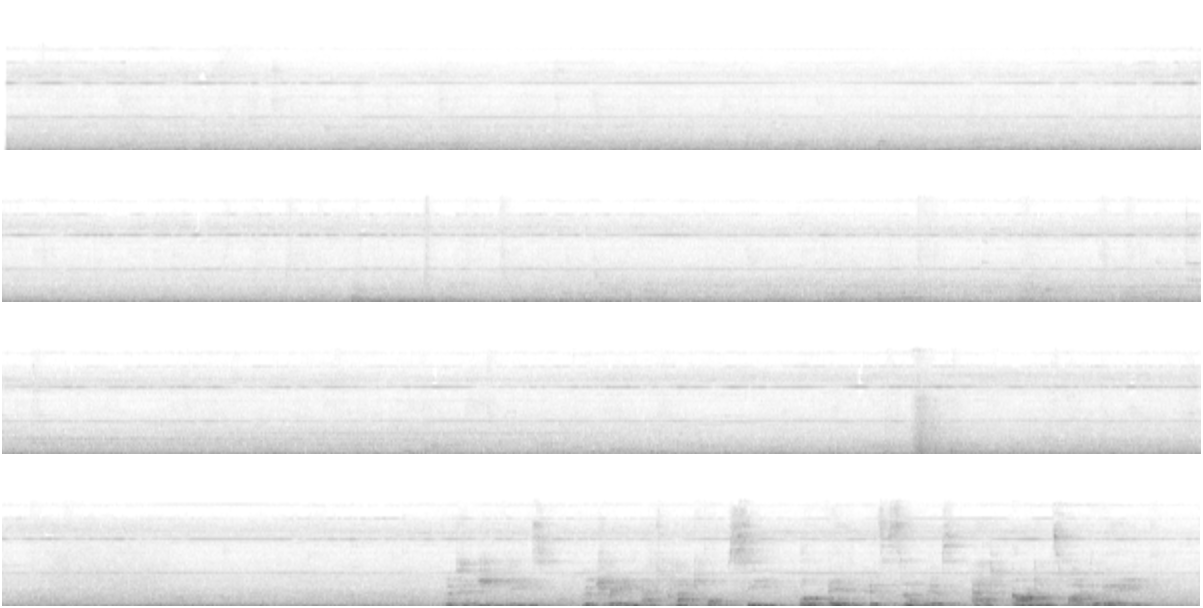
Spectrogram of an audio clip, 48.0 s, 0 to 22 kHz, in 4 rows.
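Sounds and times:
faint high whine: 0.0 - 47.9
ventilation and machinery hum: 0.0 - 47.9
murmur of voices: 1.7 - 47.9.

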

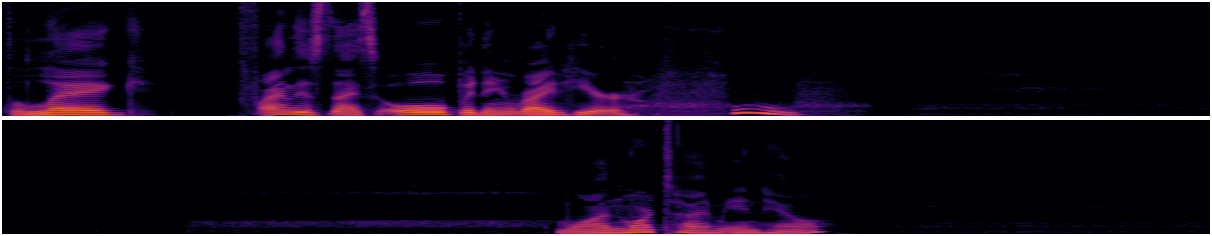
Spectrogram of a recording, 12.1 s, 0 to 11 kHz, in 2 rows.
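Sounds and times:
faint breathing: 3.2 - 8.9, 10.4 - 12.0.

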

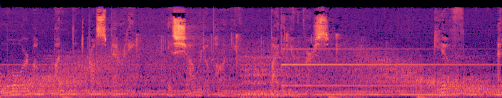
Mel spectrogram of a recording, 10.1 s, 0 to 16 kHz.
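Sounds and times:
low steady hum: 0.0 - 10.0
person whispering: 3.4 - 4.8, 5.4 - 6.8, 8.7 - 9.2.

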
